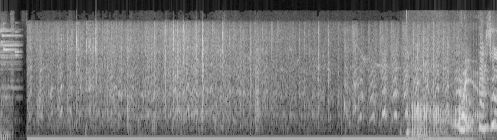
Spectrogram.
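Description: Birds calling over a steady outdoor ambience. A voice comes in about five seconds in and is louder than the birds.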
